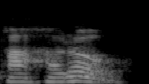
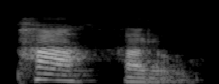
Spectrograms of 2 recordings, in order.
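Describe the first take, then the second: First: The stress falls on a later syllable. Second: The stress falls on the first syllable. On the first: The speaker calls it wrong. "You do not want to say pájaro" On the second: The speaker calls it right. "You're emphasizing that first syllable"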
